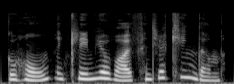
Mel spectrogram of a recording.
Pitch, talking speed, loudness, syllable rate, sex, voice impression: 235 Hz, 230 wpm, -16 LUFS, 4.9 syllables/s, female, very feminine, young, very thin, relaxed, very weak, slightly bright, very soft, slightly muffled, very fluent, slightly raspy, very cute, intellectual, refreshing, sincere, very calm, very friendly, very reassuring, very unique, very elegant, very sweet, slightly lively, very kind, very modest, very light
